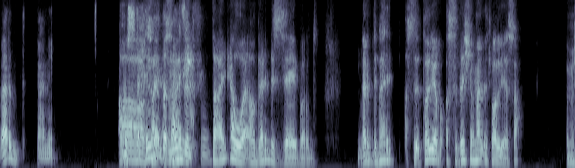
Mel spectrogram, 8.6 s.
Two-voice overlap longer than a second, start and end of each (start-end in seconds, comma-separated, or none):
1.8-3.2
